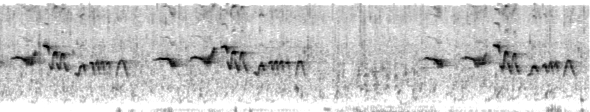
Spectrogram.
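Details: White-rumped shama master song with natural ambience and flowing water: repeated rich warbled phrases of chirps and slurred whistles, a phrase about every second, with low rumbling noise underneath midway.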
